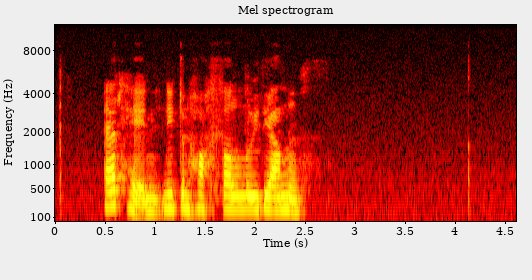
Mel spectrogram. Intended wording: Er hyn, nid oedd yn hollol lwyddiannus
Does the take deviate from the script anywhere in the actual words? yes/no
yes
